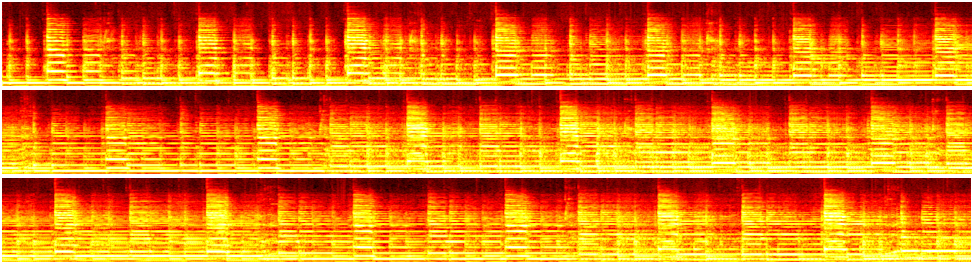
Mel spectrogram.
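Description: Background music: a guitar-led instrumental with evenly repeating plucked notes over sustained lower tones.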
